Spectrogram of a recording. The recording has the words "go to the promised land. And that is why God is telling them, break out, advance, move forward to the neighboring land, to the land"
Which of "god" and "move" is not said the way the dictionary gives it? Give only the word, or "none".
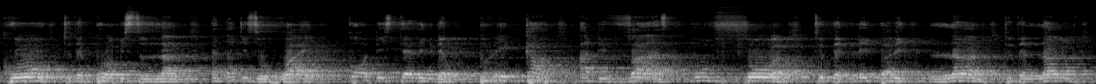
none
